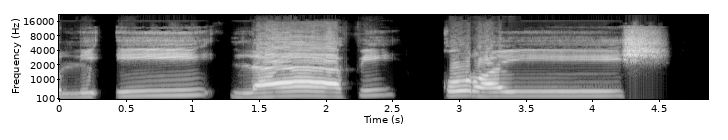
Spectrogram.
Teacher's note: یہاں پر مد لین عارض ہو جائے گا، وقف کی وجہ سے شین ساکن ہو جائے گا۔ اور پھر ہم نے قاعدہ سیکھا تھا، اگر حروف لین کے بعد عارضی سکون ہو، یعنی وقف کی وجہ سے کوئی حرف ساکن ہو جائے یا کسی حرف کو ساکن کرنا پڑ جائے، تو وہاں پر مد لین عارض ہوگا یا پھر مد عارض ہوگا۔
